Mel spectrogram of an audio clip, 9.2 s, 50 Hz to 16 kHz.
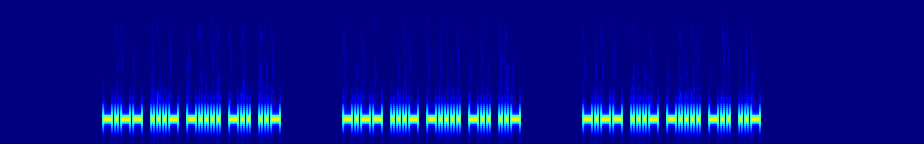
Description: Morse code, heard as a keyed tone, about 40 wpm, 700 Hz. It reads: YV6DU YV6DU YV6DU
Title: DXCC-100 Call Signs - 5 Characters - Repeated 3x - 40wpm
